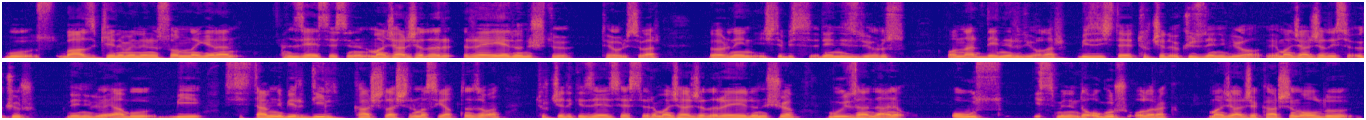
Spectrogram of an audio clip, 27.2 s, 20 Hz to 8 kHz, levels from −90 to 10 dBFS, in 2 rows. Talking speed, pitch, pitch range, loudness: 125 wpm, 115 Hz, 105-120 Hz, -21 LUFS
